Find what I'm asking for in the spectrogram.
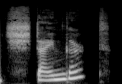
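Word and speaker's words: Shteyngart: Steingart.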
